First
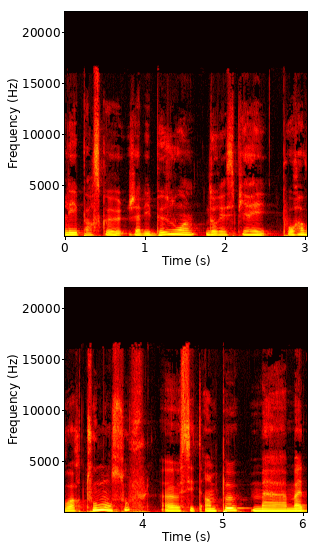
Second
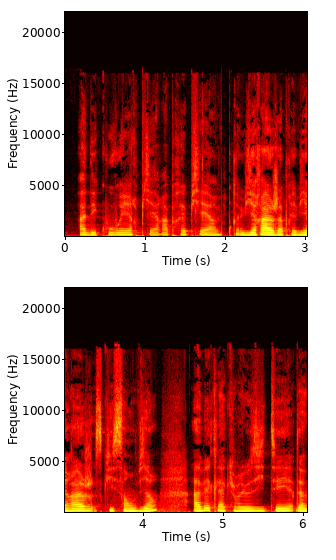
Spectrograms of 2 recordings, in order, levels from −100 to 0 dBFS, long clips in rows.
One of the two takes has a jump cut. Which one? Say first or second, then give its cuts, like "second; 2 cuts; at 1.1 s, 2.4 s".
first; 1 cut; at 4.2 s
